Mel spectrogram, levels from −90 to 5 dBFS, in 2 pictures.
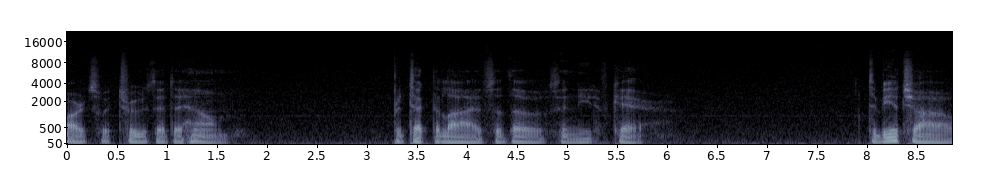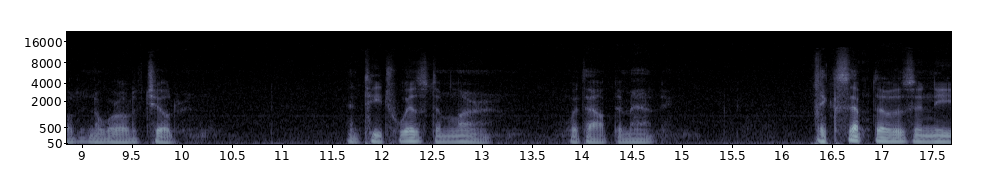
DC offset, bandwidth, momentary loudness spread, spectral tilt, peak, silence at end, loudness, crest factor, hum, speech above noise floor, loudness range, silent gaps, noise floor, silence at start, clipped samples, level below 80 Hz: under 0.1%; 15.5 kHz; 13 LU; -6.5 dB/octave; -18 dBFS; 0 s; -40 LUFS; 24 dB; none; 27 dB; 6 LU; none; -66 dBFS; 0 s; under 0.1%; -50 dBFS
